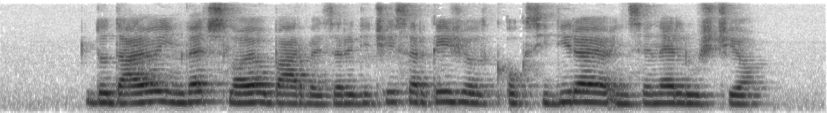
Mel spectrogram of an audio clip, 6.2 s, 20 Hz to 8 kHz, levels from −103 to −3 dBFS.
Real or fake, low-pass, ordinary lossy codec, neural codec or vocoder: real; 7.2 kHz; AAC, 48 kbps; none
